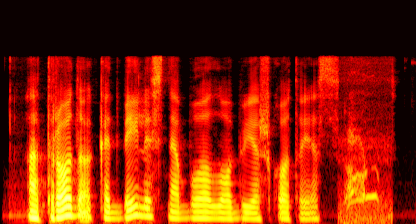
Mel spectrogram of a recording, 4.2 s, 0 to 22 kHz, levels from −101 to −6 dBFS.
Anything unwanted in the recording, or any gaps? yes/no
yes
